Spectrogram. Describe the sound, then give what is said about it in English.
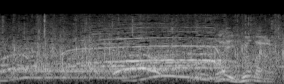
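A crowd cheers loudly and steadily, many voices whooping and shouting together over a wash of clapping that carries on for the full few seconds. “Wow, you hear that applause?”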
